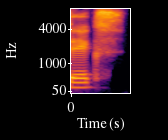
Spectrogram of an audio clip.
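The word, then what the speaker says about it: sechs: সিক্স বা ছয় যেটাকে আমরা ডেস এ বলবো জেক্স এস এর উচ্চারণ আমরা আলফাবেটে পড়ছি যে এস থাকলে এস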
